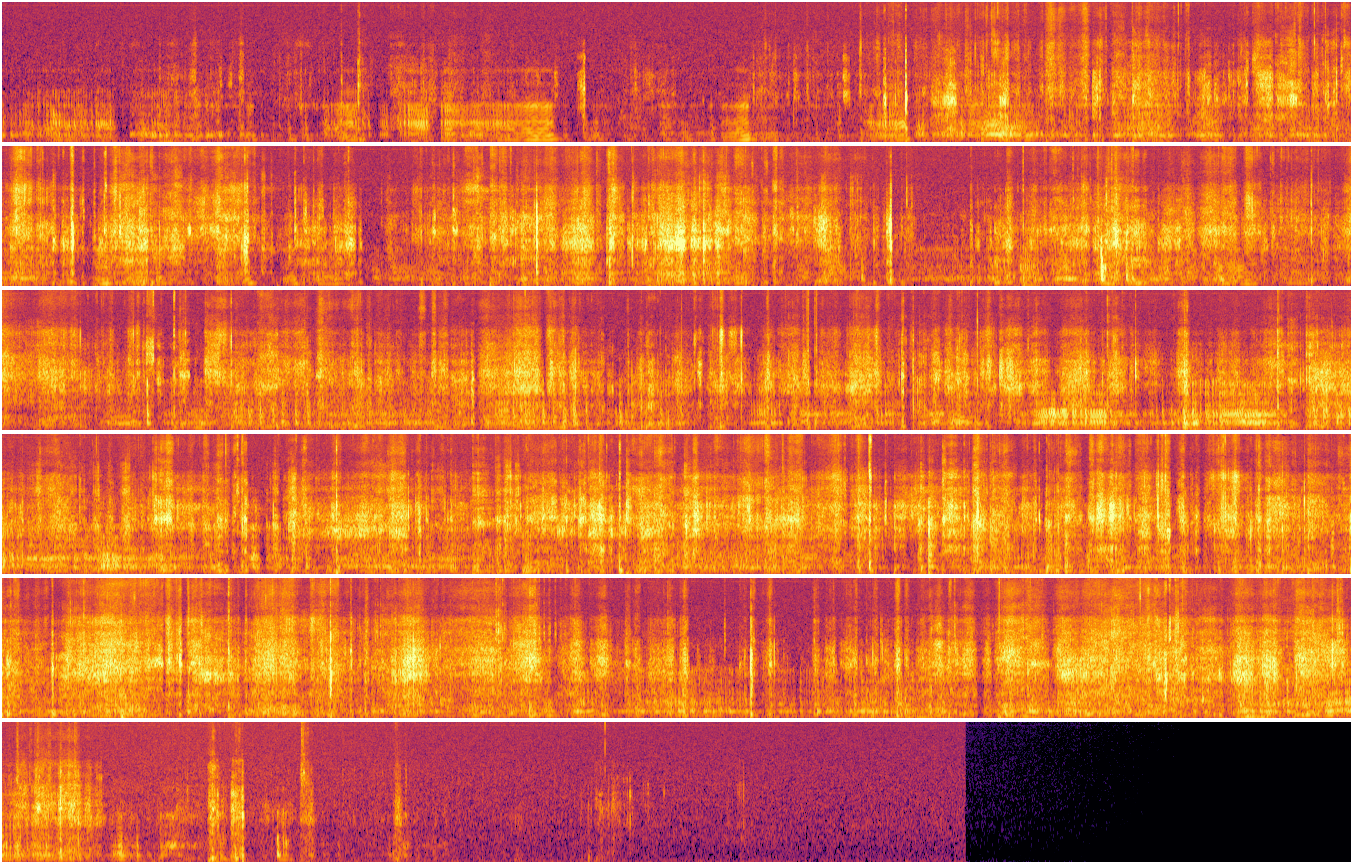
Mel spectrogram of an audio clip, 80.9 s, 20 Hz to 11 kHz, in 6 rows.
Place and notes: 'playing' fallen trees below chasseline - KODAMA session
Improvisation on contact-microphoned falled trees below the village of Chasseline, France - during KODAMA residency August 2009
